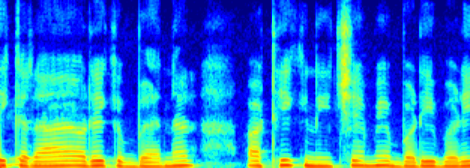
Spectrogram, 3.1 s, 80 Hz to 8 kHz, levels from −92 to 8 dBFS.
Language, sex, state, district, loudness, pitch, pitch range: Hindi, female, Punjab, Pathankot, -14 LUFS, 215 Hz, 205-225 Hz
